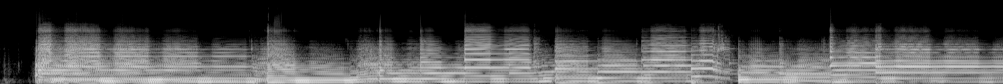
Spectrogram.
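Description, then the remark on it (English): Electric guitar chords played through a choppy harmonic tremolo with a square-wave pulse, the tone pulsing abruptly in a steady rhythm, loud with no talking. “So there's the square wave on the standard tremolo. Let's take it to the harmonic.”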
